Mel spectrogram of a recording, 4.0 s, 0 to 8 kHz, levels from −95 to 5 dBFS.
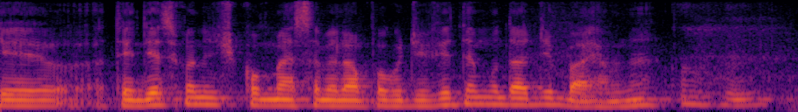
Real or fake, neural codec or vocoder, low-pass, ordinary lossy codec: real; none; none; none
